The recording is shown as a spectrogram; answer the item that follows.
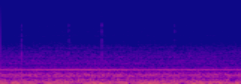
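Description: A steady low mechanical hum with one constant mid-pitched tone running through it, and a few faint ticks.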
